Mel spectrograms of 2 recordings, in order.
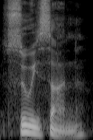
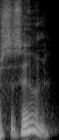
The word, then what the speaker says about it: Suisun: There's no way they pronounce Sassoon correct. How do you think they would say it? Suisun. That's how it's spelled.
